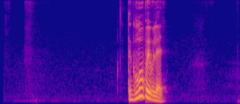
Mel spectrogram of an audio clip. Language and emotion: Russian, angry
